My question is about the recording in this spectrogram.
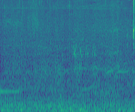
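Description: A steady low rumbling background ambience from the drama's sound design, with a short steady tone right at the start and a few faint short tones in the second half.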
